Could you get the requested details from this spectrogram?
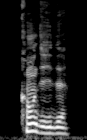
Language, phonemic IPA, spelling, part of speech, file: French, /kɑ̃.did/, candides, adjective, LL-Q150 (fra)-candides.wav
- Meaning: plural of candide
